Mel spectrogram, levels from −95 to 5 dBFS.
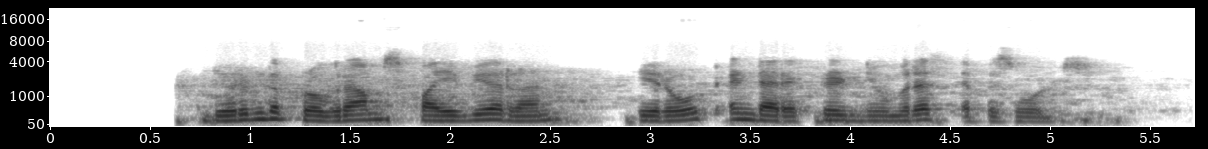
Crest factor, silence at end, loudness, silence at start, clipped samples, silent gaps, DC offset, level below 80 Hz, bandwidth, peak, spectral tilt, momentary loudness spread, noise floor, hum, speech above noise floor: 16 dB; 0.5 s; -18 LUFS; 0.65 s; under 0.1%; none; under 0.1%; -58 dBFS; 5.4 kHz; -2 dBFS; -11 dB/octave; 13 LU; under -90 dBFS; none; over 73 dB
